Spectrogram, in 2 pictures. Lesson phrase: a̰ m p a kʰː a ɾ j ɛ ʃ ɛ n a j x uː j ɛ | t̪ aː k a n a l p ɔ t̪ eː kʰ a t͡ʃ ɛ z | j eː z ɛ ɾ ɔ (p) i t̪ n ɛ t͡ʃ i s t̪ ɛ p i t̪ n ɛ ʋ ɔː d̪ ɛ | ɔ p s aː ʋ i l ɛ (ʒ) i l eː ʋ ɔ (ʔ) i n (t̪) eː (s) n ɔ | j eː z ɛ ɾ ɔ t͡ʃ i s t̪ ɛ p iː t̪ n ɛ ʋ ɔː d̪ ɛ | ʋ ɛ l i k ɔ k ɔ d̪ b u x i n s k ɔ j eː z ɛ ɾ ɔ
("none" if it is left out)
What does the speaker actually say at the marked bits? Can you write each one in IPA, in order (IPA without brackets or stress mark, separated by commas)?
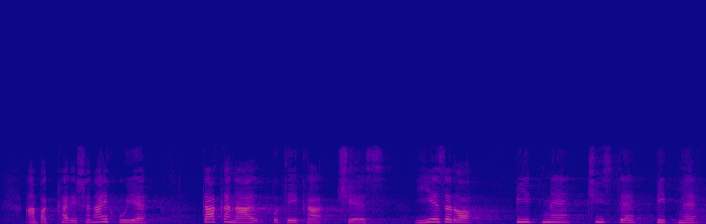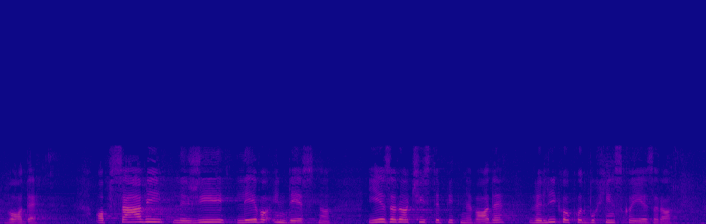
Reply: p, ʒ, ʔ, d̪, s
